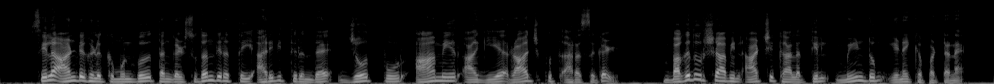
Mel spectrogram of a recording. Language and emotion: Tamil, neutral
